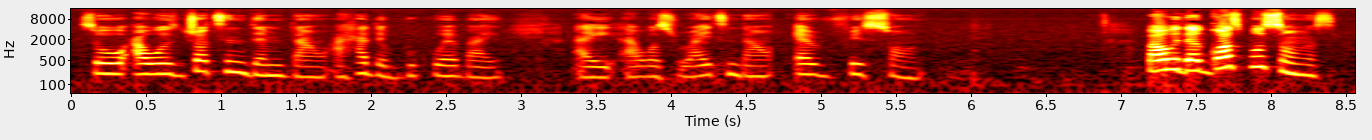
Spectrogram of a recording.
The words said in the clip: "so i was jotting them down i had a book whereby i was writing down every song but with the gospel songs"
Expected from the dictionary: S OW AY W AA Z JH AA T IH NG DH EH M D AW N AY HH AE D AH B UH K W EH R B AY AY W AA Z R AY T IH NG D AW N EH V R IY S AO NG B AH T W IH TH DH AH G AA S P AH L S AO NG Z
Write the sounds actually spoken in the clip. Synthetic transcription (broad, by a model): S OW AY W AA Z JH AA T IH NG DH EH M D AW N AY HH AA D AH B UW K W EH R B AY AY W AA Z R AY T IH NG D AW N EH V R IY S AO NG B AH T W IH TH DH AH G AA S P AH L S AO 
